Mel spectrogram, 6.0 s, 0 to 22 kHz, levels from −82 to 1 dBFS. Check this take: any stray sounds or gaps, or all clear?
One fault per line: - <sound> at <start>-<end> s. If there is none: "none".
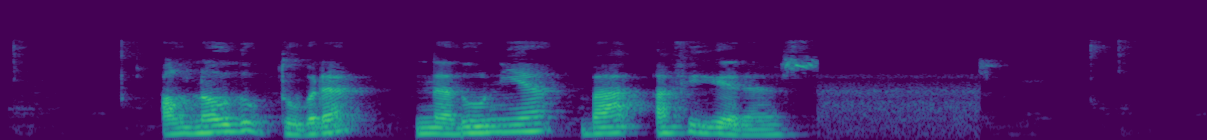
none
